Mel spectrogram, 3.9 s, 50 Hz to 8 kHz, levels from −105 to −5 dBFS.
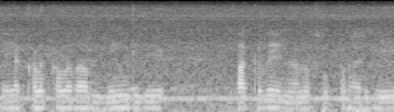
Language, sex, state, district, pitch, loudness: Tamil, male, Tamil Nadu, Kanyakumari, 80 Hz, -21 LUFS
